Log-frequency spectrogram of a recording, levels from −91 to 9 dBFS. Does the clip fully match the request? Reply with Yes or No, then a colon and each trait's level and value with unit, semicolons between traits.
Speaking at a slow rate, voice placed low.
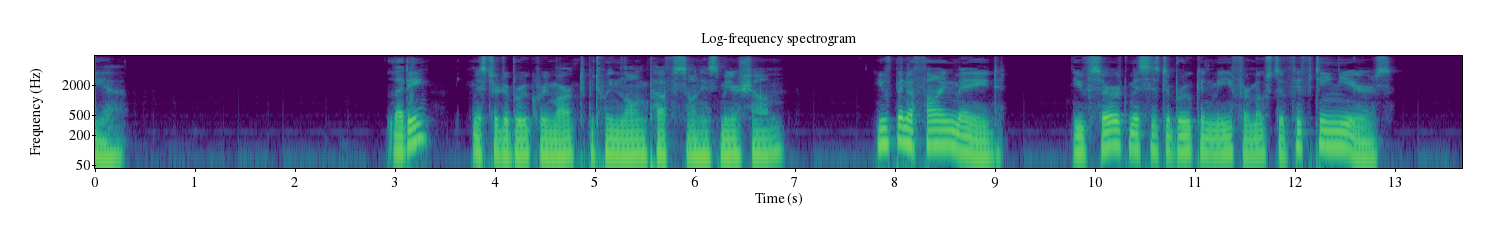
Yes: slow, 120 wpm; very low, 85 Hz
